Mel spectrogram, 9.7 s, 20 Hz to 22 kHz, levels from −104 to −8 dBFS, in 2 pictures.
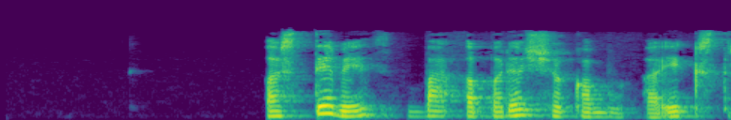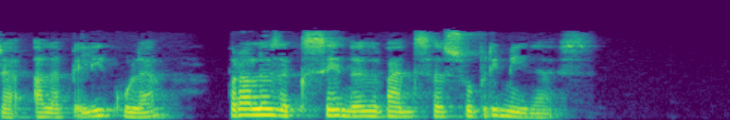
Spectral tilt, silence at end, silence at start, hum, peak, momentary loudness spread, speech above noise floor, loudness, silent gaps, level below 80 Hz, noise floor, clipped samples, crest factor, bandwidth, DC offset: -5 dB/octave; 0.95 s; 1.8 s; none; -2 dBFS; 11 LU; 71 dB; -19 LUFS; none; -58 dBFS; -89 dBFS; under 0.1%; 18 dB; 8 kHz; under 0.1%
